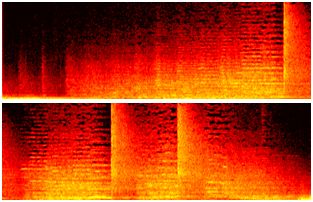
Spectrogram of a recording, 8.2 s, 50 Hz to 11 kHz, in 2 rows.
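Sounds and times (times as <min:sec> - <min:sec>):
full orchestral music: 0:00.0 - 0:08.2
orchestral whip cracks: 0:03.7 - 0:04.4, 0:05.5 - 0:07.3.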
